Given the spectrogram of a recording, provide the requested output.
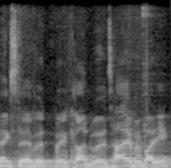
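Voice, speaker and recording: Through noticeable background noise and audible room echo, a man with a South African accent speaks at a fairly high pitch. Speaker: chief creative officer. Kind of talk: panel discussion.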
